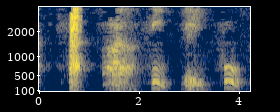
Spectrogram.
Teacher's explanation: Makhrajnya di bibir, bibir bawah dengan ujung dua gigi seri atas. · Term: huruf fa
